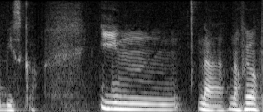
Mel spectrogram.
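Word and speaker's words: VSCO: Em, hay otra aplicación que es muy famosa que se llama BSCO, que se pronuncia Visco.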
